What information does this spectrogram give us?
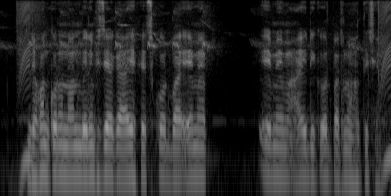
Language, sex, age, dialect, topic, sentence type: Bengali, male, 18-24, Western, banking, statement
